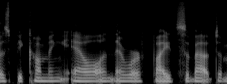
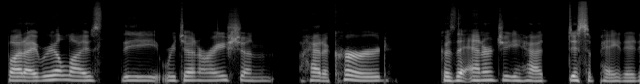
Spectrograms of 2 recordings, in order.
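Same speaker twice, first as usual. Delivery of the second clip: normal talking voice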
